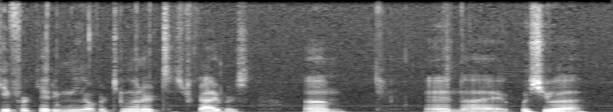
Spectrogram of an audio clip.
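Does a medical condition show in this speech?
Yes: cerebral palsy; quadriplegic.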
